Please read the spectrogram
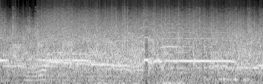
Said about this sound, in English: all the CIA people cheering, all the crowd clapping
